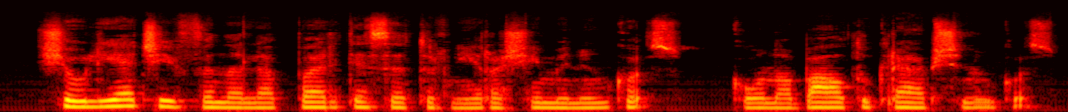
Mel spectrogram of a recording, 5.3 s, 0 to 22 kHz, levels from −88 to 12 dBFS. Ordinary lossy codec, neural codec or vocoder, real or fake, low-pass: AAC, 48 kbps; none; real; 14.4 kHz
